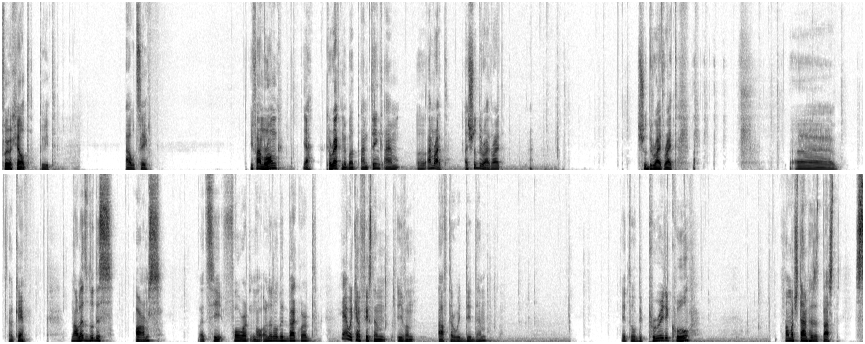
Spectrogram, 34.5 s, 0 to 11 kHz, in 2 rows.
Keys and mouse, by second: 1.8-11.6 drag, 11.6-14.5 alt+middle drag, 14.5-15.8 alt+drag, 15.8-22.0 alt+middle drag, 22.0-23.3 drag, 22.3 g, 23.3-26.7 alt+middle drag, 26.7 click, 26.7 g, 27.4-32.2 alt+middle drag, 32.2 right click, 33.0-34.4 alt+middle drag.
